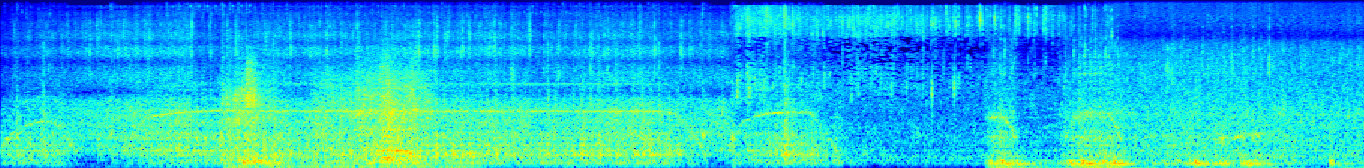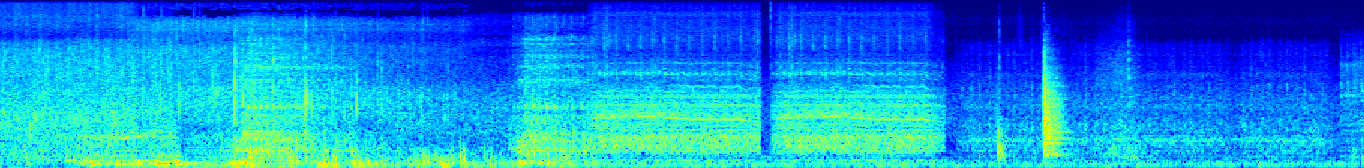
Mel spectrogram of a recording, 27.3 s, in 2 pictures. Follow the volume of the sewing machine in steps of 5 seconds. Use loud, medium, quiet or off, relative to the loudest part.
loud, loud, loud, loud, loud, quiet.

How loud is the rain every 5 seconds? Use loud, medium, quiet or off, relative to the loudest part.
loud, loud, loud, loud, quiet, quiet.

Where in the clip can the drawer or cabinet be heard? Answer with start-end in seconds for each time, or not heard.
2.2-4.8, 23.6-25.0.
